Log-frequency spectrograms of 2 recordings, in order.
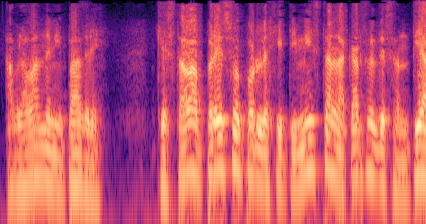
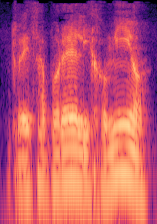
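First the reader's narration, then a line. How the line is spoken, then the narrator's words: Grandmother murmuring while kissing. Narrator (Spanish): mi abuela murmuró al besarme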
